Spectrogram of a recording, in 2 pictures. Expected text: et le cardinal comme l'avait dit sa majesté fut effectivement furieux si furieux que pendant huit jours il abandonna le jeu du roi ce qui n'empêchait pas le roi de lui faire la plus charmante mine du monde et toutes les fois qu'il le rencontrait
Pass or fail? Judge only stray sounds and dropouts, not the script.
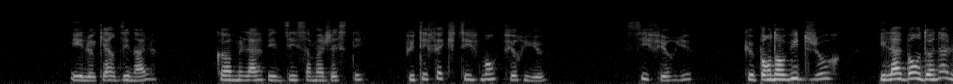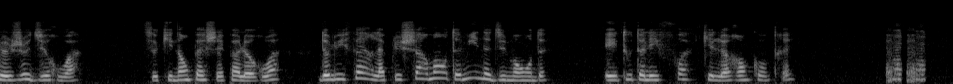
fail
